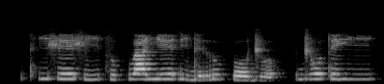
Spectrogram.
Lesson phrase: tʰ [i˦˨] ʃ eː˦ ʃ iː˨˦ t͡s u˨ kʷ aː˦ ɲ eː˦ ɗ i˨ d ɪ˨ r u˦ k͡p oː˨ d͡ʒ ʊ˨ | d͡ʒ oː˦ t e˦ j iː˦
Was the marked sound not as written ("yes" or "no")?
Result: yes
